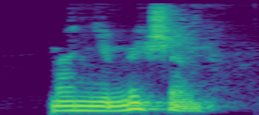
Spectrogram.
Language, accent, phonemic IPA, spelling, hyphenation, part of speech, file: English, Southern England, /ˌmænjʊˈmɪʃn̩/, manumission, man‧u‧miss‧ion, noun, LL-Q1860 (eng)-manumission.wav
- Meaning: Release from slavery or other legally sanctioned servitude; the giving of freedom; (countable) an instance of this; an act of manumitting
